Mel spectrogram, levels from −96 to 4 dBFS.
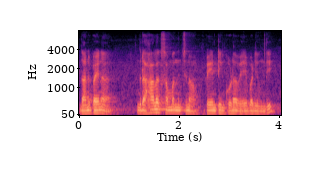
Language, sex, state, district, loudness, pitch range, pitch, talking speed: Telugu, male, Telangana, Komaram Bheem, -18 LUFS, 95-100 Hz, 95 Hz, 120 wpm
